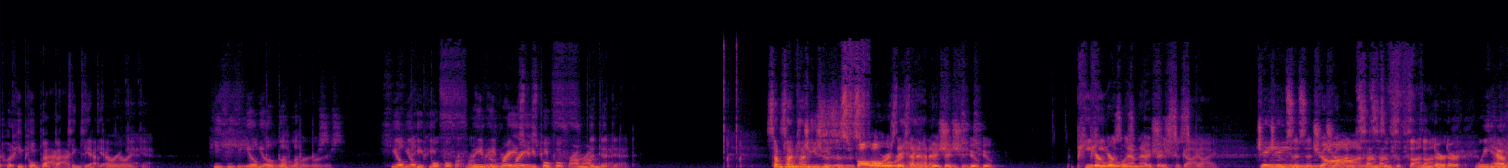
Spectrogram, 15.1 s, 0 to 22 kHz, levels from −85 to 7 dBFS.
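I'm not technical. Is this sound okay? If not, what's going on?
No. There's a doubled audio track: the speech was likely captured twice, with the second copy arriving about a sixth of a second late. Throughout the clip, every syllable repeats at nearly the same loudness, like a crisp, clean echo.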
